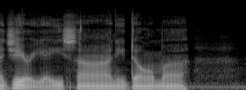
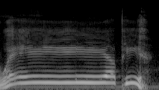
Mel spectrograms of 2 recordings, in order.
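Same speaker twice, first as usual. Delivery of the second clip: slow, high drawn-out amazement; high and slow, marvelling at the map; amazed; 5 dB quieter, much slower than usual. Real, not acted. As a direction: stretch it up high in wonder. Reading map, surprised at Norway.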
